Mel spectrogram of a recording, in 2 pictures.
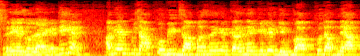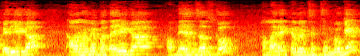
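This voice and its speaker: A man's voice: sits high, slight background noise. A male teacher giving a grammar lesson, asking questions and answering them himself while coaxing the children along. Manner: drills students by asking and answering his own questions; coaxing and encouraging, addresses children directly. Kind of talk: classroom-style English grammar lesson. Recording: echoey room, voice from a distance.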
